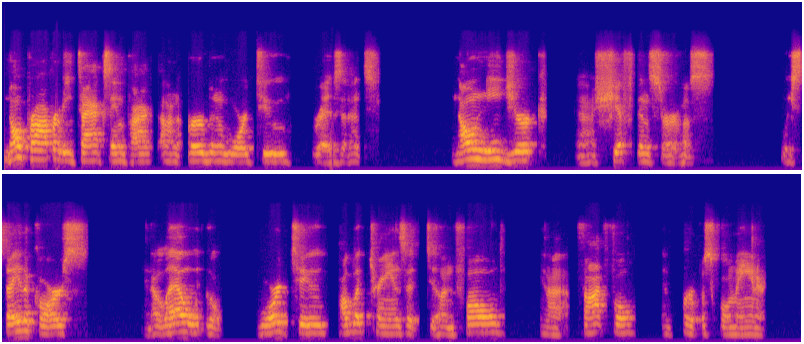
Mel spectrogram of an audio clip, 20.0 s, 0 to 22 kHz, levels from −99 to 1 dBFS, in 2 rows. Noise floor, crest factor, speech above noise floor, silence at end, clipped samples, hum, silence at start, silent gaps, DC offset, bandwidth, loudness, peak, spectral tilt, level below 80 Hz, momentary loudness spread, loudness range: -89 dBFS; 20 dB; 66 dB; 0.45 s; under 0.1%; none; 0 s; none; under 0.1%; 9.2 kHz; -23 LUFS; -4 dBFS; -3 dB/octave; -70 dBFS; 13 LU; 3 LU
